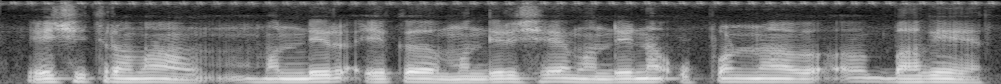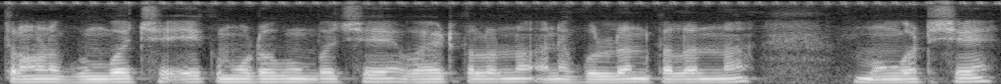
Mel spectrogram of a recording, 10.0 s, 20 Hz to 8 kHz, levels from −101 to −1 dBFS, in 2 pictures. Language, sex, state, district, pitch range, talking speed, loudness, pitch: Gujarati, male, Gujarat, Valsad, 105-115 Hz, 155 wpm, -17 LUFS, 110 Hz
